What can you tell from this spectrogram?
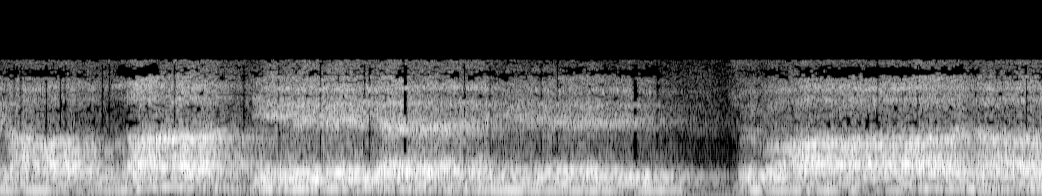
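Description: Religious chanting in long, held melodic phrases, with a short break for breath about seven seconds in.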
